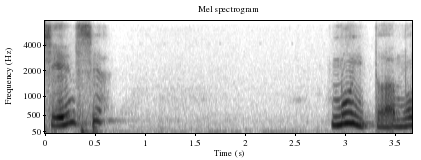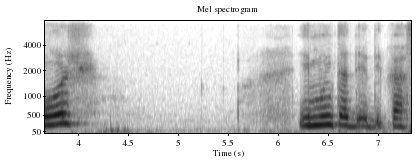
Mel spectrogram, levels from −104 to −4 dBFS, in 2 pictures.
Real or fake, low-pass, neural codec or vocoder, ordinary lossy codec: fake; 7.2 kHz; codec, 16 kHz in and 24 kHz out, 2.2 kbps, FireRedTTS-2 codec; Opus, 32 kbps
